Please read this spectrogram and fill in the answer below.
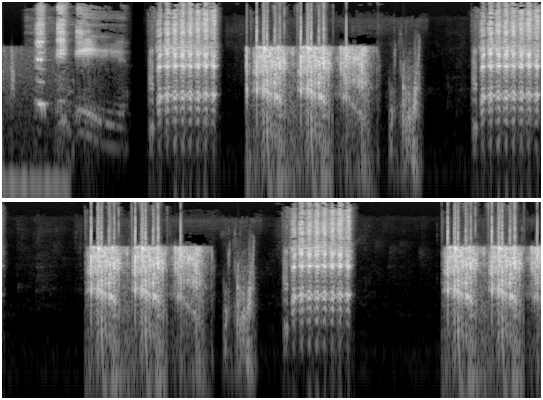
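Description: Goat-like bleating: five wavering calls of about a second each, roughly a second apart.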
